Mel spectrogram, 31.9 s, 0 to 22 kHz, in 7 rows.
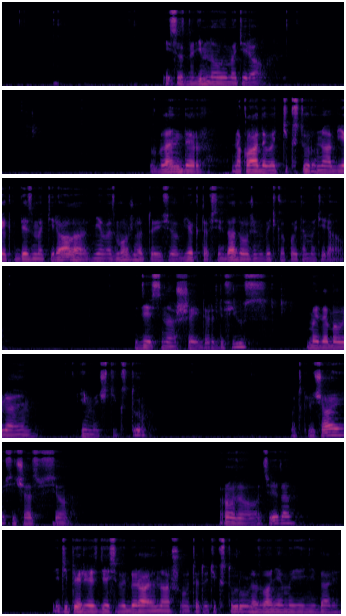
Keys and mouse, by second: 19.2 shift+a.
